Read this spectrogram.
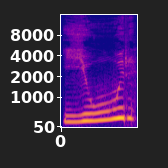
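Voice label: "jord", Norwegian Bokmål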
